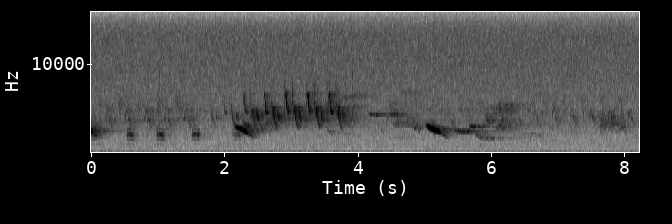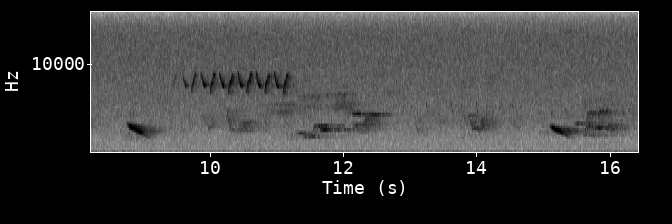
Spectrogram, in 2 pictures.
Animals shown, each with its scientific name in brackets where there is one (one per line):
Veery (Catharus fuscescens)
Black-and-white Warbler (Mniotilta varia)
Red-eyed Vireo (Vireo olivaceus)
Black-throated Green Warbler (Setophaga virens)
Ovenbird (Seiurus aurocapilla)
Wood Thrush (Hylocichla mustelina)
White-breasted Nuthatch (Sitta carolinensis)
